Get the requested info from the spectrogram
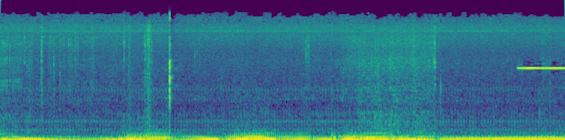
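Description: Mitsubishi Evo X's turbocharged four-cylinder engine heard from inside the cabin, rising and falling in pitch as the throttle is worked while the car creeps forward, then settling into a steady drone. A steady high beep starts near the end.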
